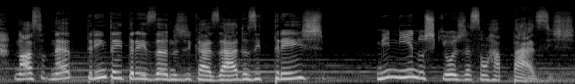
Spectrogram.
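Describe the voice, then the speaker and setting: Music plays in the background as a woman speaks at a high pitch. She talks very slowly, with lively intonation. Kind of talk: casual, conversational.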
